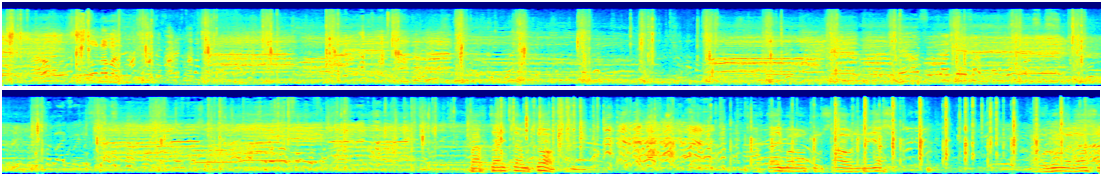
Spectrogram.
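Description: Hands clap in rhythm.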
